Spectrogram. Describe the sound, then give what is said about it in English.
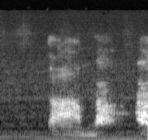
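A dog barks three times in quick succession, short mid-pitched yaps spaced roughly half a second apart, fairly faint against a low steady background hum. “I'm sorry about my dog.”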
